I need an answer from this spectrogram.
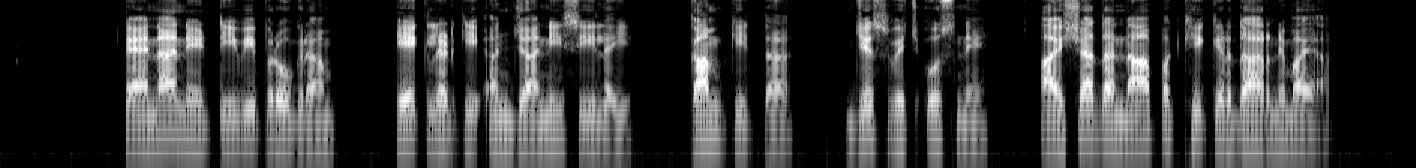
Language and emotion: Punjabi, neutral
